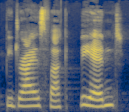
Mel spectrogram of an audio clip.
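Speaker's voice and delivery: usual speaking voice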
